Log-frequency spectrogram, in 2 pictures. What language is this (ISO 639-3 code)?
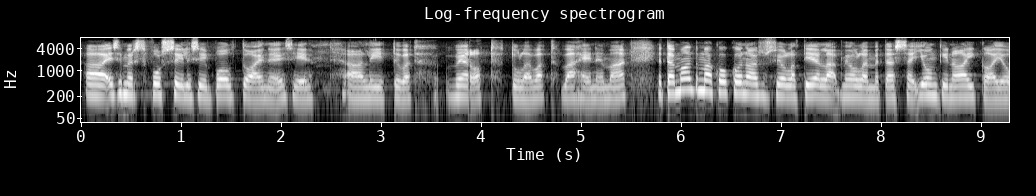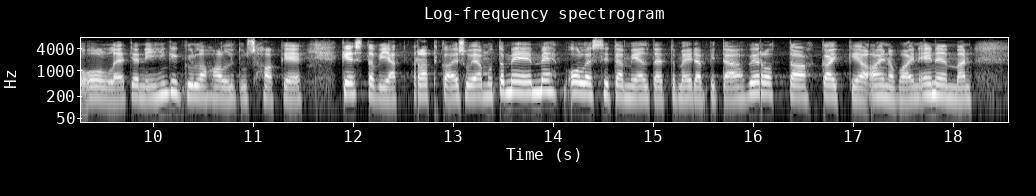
fin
